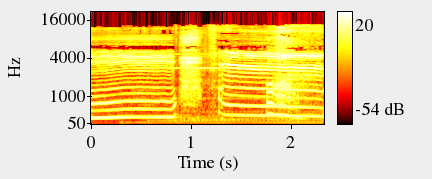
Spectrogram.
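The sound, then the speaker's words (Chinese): A young boy cries in a loud, drawn-out wail, with sustained voiced tones broken by short catches and brief gaps. “男孩子也会哭鼻子吗？羞羞脸。”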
